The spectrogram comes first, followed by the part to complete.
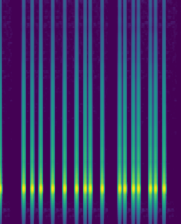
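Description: Synthetic keyboard-tap sound effects from a texting-story animation, one short click for each letter typed, coming quickly at about seven a second with small uneven gaps.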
